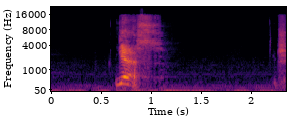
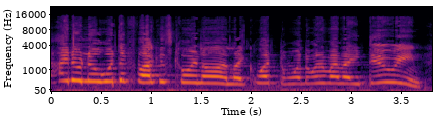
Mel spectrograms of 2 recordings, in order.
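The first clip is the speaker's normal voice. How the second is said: high, lost voice of the baffled presenter; imitating the presenter's confusion; confused presenter; 11 semitones higher than usual. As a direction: play the man who has no idea what's happening. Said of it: "He's like".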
